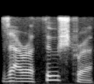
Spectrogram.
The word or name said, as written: Zarathushtra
